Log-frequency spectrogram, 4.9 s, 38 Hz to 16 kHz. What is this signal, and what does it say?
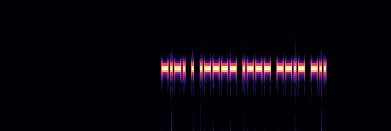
Morse code, heard as a keyed tone, about 46 wpm, 700 Hz. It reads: CE1JQD
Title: DXCC-100 Call Signs - 6 Characters - 45wpm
